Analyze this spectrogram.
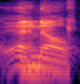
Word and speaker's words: Enoch: It's Enoch. I think Oh, Enoch. Is that how they they pronounce pronounced it?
